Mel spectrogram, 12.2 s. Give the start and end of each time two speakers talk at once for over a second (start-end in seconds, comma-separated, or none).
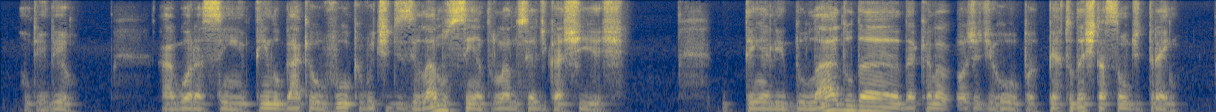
none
